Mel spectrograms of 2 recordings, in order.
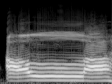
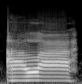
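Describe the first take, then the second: First: The word is said with a heavy, thick sound. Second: The word is said with a light, thin sound. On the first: The speaker calls it right. "tafkhim, tebal... tapi Allah yang betul" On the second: The speaker calls it wrong. "bukan Allah"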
